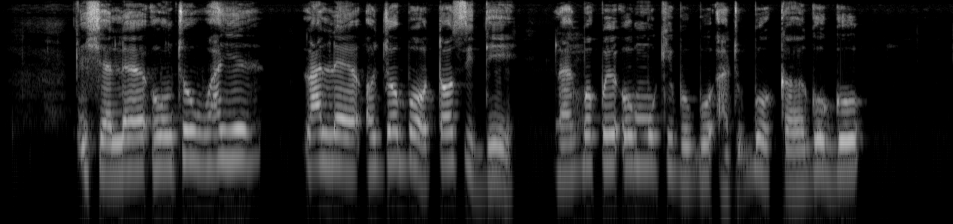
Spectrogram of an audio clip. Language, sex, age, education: Yoruba, male, 30-45, tertiary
